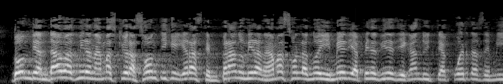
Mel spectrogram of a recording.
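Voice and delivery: loud, high, fast scolding rant; shouting husband. Acted. Husband greets wife coming home late, shouting. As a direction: yell an indignant where-have-you-been tirade. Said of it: "el hombre esté gritando en su papel".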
